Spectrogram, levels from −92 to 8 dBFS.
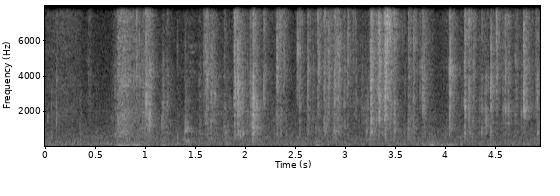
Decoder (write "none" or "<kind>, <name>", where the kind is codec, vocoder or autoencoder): none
